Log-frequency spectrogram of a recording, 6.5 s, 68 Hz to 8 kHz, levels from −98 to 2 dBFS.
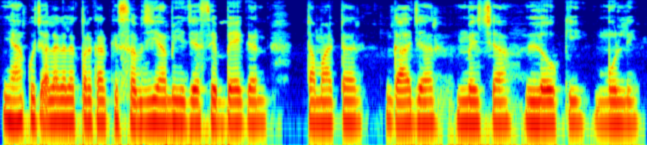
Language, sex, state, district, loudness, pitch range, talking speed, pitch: Hindi, male, Jharkhand, Ranchi, -15 LUFS, 145-150 Hz, 140 wpm, 145 Hz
